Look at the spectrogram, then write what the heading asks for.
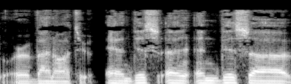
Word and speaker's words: Vanuatu: is an island called Tana or Tana in Vanuatu or vanatu and this and this uh Ben watu is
